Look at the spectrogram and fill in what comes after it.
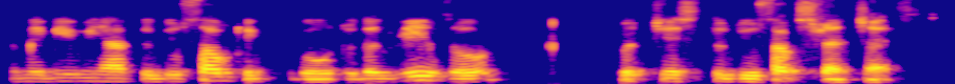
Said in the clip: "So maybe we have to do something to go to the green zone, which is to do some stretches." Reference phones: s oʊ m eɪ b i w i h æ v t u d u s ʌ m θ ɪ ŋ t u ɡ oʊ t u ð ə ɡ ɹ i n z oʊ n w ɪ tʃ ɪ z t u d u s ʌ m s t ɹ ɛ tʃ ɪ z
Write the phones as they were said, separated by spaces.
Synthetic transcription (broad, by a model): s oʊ m eɪ b i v i h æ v t u d u s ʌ m t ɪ ŋ t u ɡ oʊ t u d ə ɡ ɹ i n z oʊ n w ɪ tʃ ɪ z t u d u s ʌ m s t ɹ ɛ tʃ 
